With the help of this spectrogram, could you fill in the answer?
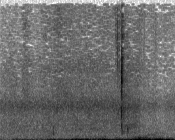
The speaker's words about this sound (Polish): Pozdrawiam Was z tłumu już nie chcę Was umęczać tym wiatrem.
